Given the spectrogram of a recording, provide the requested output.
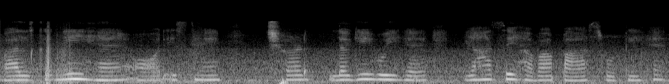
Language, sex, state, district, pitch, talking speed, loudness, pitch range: Hindi, female, Chhattisgarh, Raipur, 205 Hz, 125 wpm, -19 LUFS, 195-220 Hz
